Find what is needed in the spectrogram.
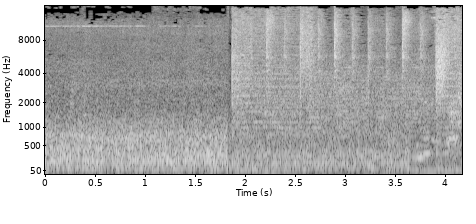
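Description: Steady, low drone of an airliner cabin in flight; about halfway through it gives way abruptly to background music with a beat.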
